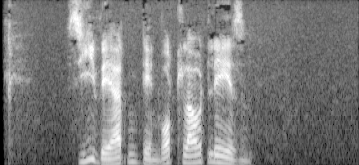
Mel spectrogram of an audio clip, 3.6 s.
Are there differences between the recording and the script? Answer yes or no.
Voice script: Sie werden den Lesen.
yes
